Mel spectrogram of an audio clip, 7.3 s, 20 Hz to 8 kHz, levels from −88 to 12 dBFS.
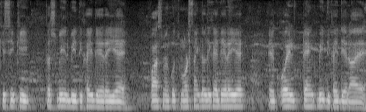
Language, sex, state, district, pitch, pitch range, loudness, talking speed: Hindi, male, Rajasthan, Bikaner, 120 Hz, 115-125 Hz, -15 LUFS, 195 wpm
